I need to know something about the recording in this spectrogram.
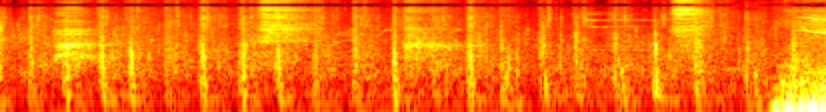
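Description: Footsteps crunch through grass and brush.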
